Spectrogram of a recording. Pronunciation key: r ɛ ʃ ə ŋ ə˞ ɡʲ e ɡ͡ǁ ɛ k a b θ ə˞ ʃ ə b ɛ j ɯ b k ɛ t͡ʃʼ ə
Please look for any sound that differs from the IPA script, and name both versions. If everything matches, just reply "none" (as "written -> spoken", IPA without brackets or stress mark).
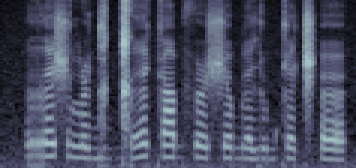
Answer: none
